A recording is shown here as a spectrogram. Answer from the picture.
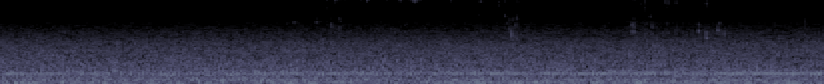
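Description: Lime juice being poured from a bottle into a small metal bar jigger: faint soft drips and ticks in the middle, over a low steady hum.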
